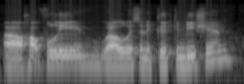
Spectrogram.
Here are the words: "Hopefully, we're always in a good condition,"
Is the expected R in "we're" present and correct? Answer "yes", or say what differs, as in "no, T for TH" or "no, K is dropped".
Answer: yes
